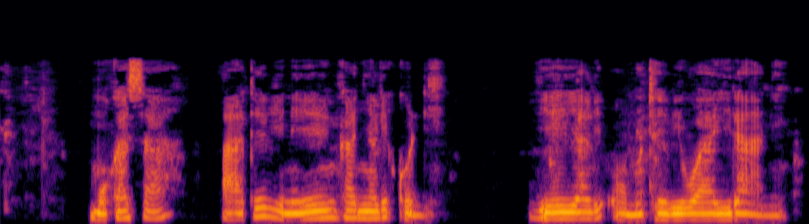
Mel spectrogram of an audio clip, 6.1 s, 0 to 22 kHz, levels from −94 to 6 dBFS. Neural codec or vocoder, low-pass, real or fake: codec, 16 kHz, 16 kbps, FreqCodec, larger model; 7.2 kHz; fake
